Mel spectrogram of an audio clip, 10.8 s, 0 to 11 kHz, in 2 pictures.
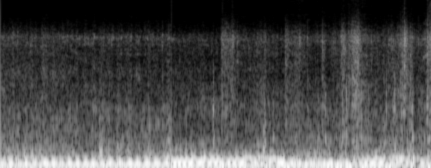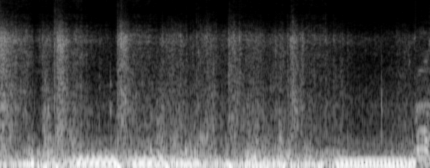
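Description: Peugeot 505 crossing desert sand dunes at around 40 km/h, a loud, continuous low engine drone with shifting pitch, jolting thumps and wind buffeting, shaking the car throughout.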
